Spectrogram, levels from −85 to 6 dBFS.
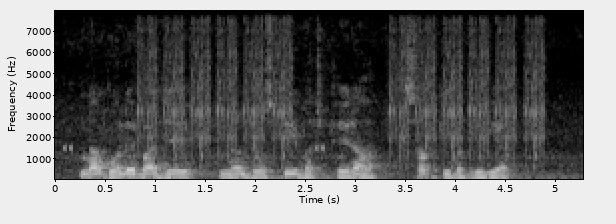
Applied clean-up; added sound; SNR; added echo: none; Camera; 20 dB; reverberation time 0.6 s.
